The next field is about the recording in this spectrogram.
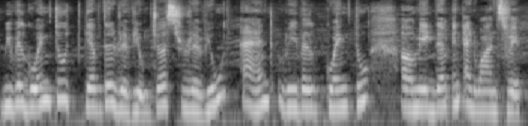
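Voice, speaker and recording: An earnest woman with a Pakistani accent introduces her online English course, working through lists and pausing on frequent fillers. Her voice sits a little high. A steady hum of background noise runs under the recording. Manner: earnest, many fillers, list-like delivery.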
